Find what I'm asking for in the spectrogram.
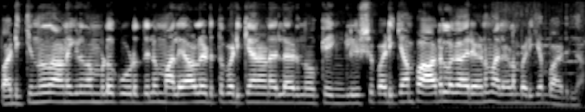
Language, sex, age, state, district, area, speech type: Malayalam, male, 18-30, Kerala, Wayanad, rural, spontaneous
